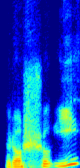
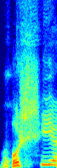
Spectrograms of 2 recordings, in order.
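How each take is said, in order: First: The two words are said separately. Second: The words run together into one word. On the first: The speaker calls it right. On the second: The speaker calls it wrong.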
